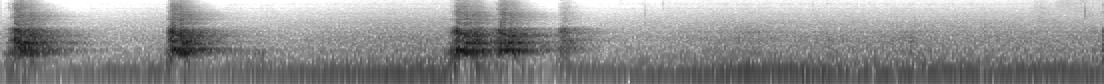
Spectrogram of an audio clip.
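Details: A Rhodesian Ridgeback barks while playing with a watering can: two single sharp barks, then a quick double bark and a softer trailing one, followed by quiet low hum.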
